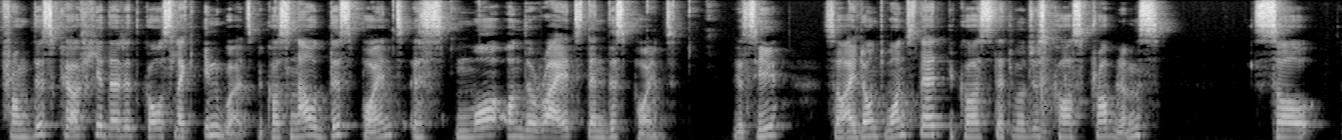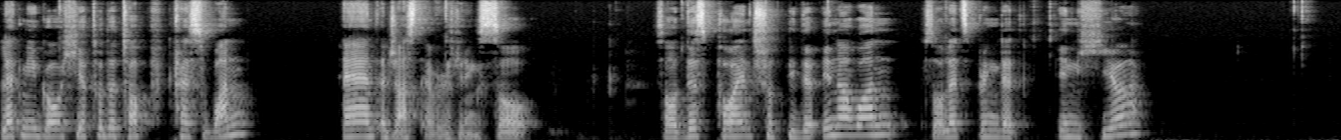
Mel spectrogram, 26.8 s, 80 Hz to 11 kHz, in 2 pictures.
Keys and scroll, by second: 10.1 Escape, 14.5 1, 19.6 ctrl+z, 21.1 g.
